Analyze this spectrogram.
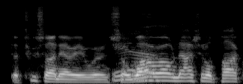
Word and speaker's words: Saguaro: Yeah, Saguaro. Or both of us to teach. And Sue taught me how to spell it last night because I guaranteed would have spelled it wrong.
